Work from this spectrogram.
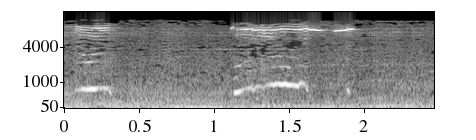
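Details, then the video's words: Happy stray street dog crying in greeting as it seeks a person's attention: two drawn-out nasal whines, the second longer and arching up then down, over a low background hum. "Stray dog came running and started crying after seeing me."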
